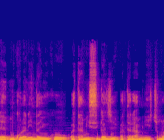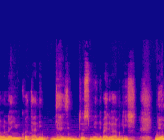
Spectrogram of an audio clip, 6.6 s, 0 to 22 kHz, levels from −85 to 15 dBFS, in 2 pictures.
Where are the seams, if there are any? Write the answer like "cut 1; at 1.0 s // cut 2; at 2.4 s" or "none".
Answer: none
